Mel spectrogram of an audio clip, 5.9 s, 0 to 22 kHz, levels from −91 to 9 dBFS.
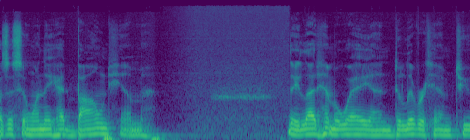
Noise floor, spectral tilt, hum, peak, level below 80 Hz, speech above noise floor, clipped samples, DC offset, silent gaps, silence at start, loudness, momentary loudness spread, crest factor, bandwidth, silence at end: -50 dBFS; -6.5 dB/octave; none; -10 dBFS; -40 dBFS; 28 dB; under 0.1%; under 0.1%; none; 0 s; -23 LUFS; 22 LU; 14 dB; 18.5 kHz; 0 s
